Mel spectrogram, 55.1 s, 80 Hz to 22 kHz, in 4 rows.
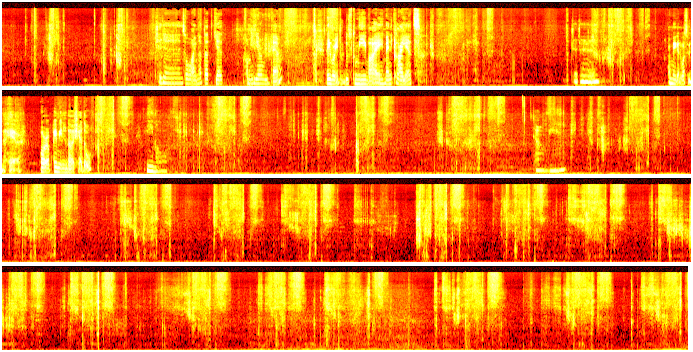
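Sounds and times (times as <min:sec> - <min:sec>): paper rustling: 0:00.4 - 0:04.0, 0:04.8 - 0:13.0, 0:15.1 - 0:21.8, 0:22.4 - 0:24.0, 0:24.6 - 0:55.0
pages turning swish: 0:05.0 - 0:06.6, 0:17.2 - 0:18.8, 0:19.4 - 0:21.7, 0:22.4 - 0:24.0, 0:37.5 - 0:51.4, 0:52.2 - 0:55.0.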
